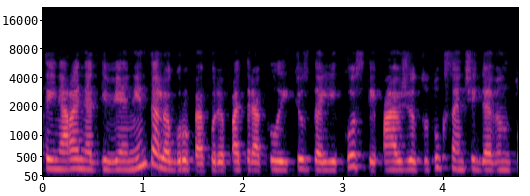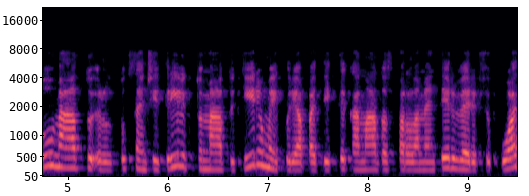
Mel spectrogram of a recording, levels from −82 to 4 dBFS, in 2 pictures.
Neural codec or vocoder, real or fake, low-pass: none; real; 10.8 kHz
